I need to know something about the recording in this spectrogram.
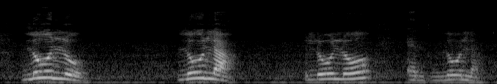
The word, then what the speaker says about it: Lolo: will hear them say Lolo and Lola but for us we have a distinct o sound it's a little harder Lulu Lola Lolo and Lola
